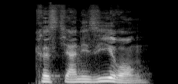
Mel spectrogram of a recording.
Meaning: Christianisation / Christianization (Christianising / Christianizing (nouns))
- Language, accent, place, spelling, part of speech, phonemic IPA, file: German, Germany, Berlin, Christianisierung, noun, /kʁɪsti̯aniˈziːʁʊŋ/, De-Christianisierung.ogg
